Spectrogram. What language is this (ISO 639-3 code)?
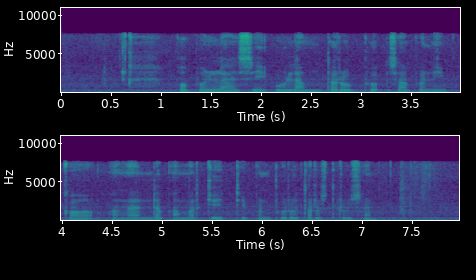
jav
